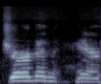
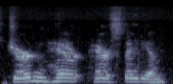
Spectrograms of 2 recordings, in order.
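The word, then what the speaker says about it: Jordan-Hare: is that is pronounced jordan hare stadium i don't know how why an o is pronounced like a u but it's jordan hare in auburn alabama uh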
